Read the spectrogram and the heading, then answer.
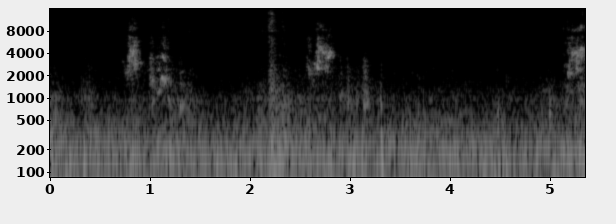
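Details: Budgerigars giving scattered short, harsh squawking chirps, a few spaced notes over several seconds against a steady low background hum.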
